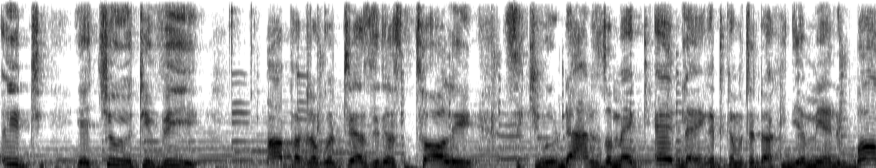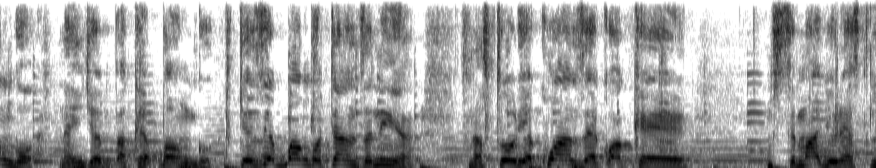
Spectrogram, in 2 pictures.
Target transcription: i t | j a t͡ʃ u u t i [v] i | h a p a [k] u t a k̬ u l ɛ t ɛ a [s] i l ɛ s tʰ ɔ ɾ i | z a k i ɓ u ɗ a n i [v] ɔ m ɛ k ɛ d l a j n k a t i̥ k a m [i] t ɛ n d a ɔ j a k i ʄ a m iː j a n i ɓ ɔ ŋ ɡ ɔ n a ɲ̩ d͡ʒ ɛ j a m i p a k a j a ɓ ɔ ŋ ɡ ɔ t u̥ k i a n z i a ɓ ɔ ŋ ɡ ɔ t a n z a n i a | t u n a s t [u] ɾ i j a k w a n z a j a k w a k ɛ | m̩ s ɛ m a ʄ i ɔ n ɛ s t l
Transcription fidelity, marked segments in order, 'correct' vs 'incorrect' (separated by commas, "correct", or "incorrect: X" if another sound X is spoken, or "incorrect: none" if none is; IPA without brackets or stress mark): correct, incorrect: t, incorrect: z, incorrect: z, correct, incorrect: ɔ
